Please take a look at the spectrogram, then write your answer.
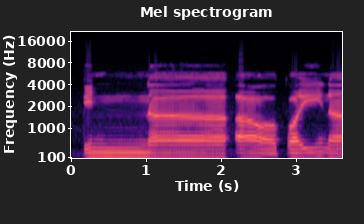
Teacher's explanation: انا کے اوپر غنہ ہو رہا ہے اور ساتھ میں مد بھی ہے، ان کو غنہ بھی کرنا ہے اور مد بھی کرنی ہے۔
